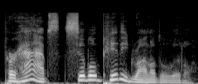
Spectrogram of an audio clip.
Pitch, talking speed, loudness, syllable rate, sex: 140 Hz, 180 wpm, -16 LUFS, 5.9 syllables/s, male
